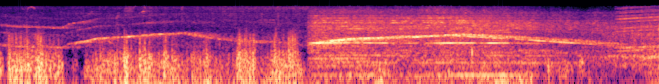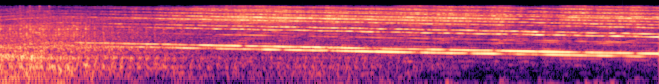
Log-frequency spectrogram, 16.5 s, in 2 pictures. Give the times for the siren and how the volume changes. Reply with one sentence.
The siren can be heard from 0.0 to 16.4 s, getting quieter then louder.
